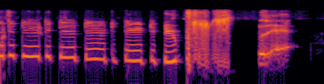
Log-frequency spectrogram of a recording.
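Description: Playful sound effect of a man throwing up and farting, a string of short buzzy vocal bursts followed by retching gasps and splutters, loud and close, apparently imitated by a voice.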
